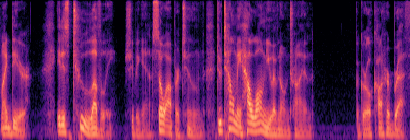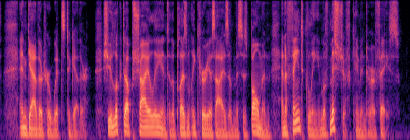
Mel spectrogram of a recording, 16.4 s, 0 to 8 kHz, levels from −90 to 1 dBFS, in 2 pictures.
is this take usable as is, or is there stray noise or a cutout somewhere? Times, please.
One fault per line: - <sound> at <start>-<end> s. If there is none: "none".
none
